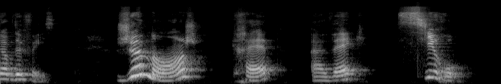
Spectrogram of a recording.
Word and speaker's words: crêpes: Je mange crêpes avec sirop. Don't pronounce the P.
